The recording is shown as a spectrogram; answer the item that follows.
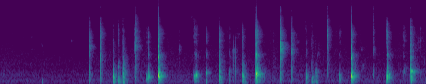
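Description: Cup song rhythm played by hand with a plastic cup on a hard floor: claps, taps and cup knocks start about two seconds in and keep a steady pattern, with the loudest cup strike about every two seconds.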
